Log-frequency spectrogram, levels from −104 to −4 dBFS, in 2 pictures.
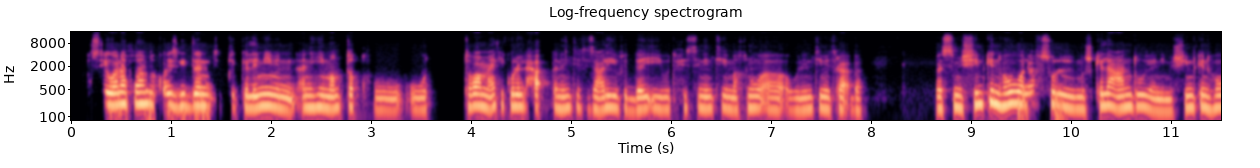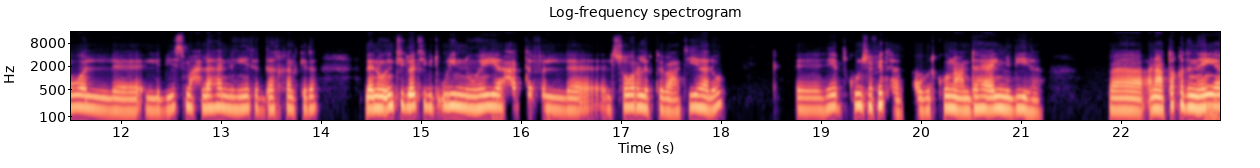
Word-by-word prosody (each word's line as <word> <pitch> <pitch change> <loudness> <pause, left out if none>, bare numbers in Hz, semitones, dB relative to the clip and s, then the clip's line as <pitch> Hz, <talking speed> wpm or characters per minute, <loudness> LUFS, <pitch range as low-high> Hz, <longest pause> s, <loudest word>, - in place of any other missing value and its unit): بُصي 410 - -2
هو 205 - +9
أنا 215 +1 +6
فاهمة 215 0 +3
كويس 200 -1 0
جدًا 195 +1 +2
أنتِ 190 -2 +1
بتتكلمي 180 +2 +1
من 165 -5 0
أنهي 175 +1 0
منطق 175 +2 -2
و 145 -1 -5 0.6
وطبعا 195 +2 +4
معاك 185 +2 -1
كل 190 0 +1
الحق 185 - +1
إن 170 - -1
أنت 170 +2 -4
تزعلي 165 +1 -2
وتتضايقي 160 0 -2
وتحسّي 170 +2 -11
إن - - 0
أنتِ 165 +2 -6
مخنوقة 160 -1 -3
أو 150 - -8
إن 150 - -3
أنتِ 160 +1 -6
متراقبة. 150 -2 -2 0.8
بس 165 +2 -2
مش 180 +3 -1
يمكن 215 +1 +4
هو 220 +2 +6
نفسه 215 +1 -2
المشكلة 175 +1 0
عنده، 185 +1 +1
يعني 145 -4 -2
مش 140 +5 -6
يمكن 175 0 0
هو 180 +2 +1
ال 160 -3 -1
اللي 150 +1 -3
بيسمح 175 +4 -4
لها 175 +1 +2
إن 170 -2 -1
هي 165 +1 -1
تتدخل 165 0 -4
كده. 165 +3 -5 0.5
لأنه 165 0 +7
أنتِ 190 +3 +1
دلوقتي 190 +1 +4
بتقولي 195 +1 -1
إن 185 -2 +3
وهي 180 +2 +3
حتى 190 +1 -5
في 180 - -9
ال 155 -2 -3 0.4
الصور 180 +4 0
اللي 180 -2 +3
بتبعتيها 160 +3 -1
له، 165 +6 -2 0.8
هي 155 +3 -2
بتكون 190 +3 -2
شافتها، 180 -6 -2 0.2
أو - - 0
بتكون 170 +3 0
عندها 155 +1 +2
عِلم 165 0 +4
بيها 150 -4 -2 0.7
فأنا 155 0 +3
أعتقد 195 +4 +3
إن 175 -1 +6
هي 185 +2 +6
170 Hz, 190 wpm, -22 LUFS, 160-185 Hz, 0.8 s, هو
